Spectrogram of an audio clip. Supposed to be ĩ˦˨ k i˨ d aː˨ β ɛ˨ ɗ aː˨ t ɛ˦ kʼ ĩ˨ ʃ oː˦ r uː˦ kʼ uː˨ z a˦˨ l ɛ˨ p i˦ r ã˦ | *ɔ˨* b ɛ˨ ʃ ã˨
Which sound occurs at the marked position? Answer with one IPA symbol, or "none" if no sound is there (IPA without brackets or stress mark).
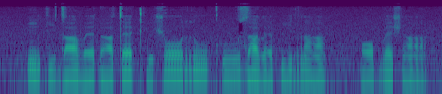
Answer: ɔ˨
